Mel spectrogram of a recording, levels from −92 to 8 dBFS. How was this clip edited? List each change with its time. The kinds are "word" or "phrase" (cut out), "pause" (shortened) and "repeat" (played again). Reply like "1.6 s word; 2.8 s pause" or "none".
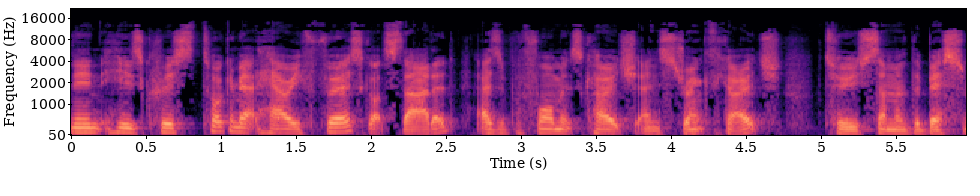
2.6 s pause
